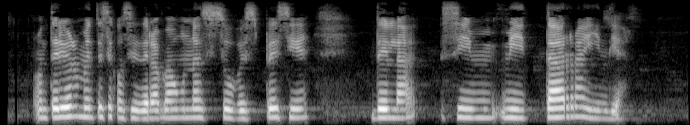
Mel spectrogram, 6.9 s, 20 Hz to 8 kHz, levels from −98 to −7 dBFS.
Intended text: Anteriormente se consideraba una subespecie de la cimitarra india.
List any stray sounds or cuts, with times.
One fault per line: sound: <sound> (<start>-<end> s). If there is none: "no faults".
no faults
